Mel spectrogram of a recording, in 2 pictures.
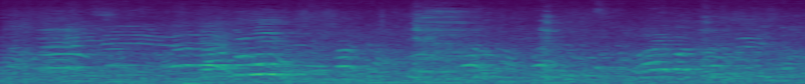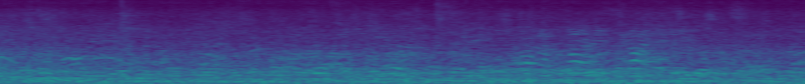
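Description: Spectators murmur nearby.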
